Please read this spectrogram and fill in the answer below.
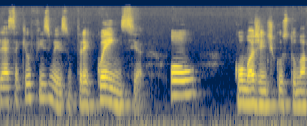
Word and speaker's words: frequência: Então, a gente sempre vê assim, frequência. Então, a gente está vendo aí que a sílaba quen, que é a penúltima dessa palavra, é a tônica.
